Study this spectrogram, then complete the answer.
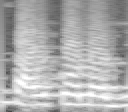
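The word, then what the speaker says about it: psychology: जैसे साइकोलॉजी हिंदी में मतलब बोलते थे इंग्लिश में साइकोलॉजी।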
